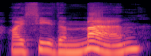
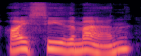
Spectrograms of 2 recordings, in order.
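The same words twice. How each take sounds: First: "man" said louder and lifted; stress on man. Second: Said in the usual way. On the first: Shown as a demonstration. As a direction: push the word "man" up and out. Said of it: "implying, and not the woman". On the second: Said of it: "So, "I see the man" is".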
